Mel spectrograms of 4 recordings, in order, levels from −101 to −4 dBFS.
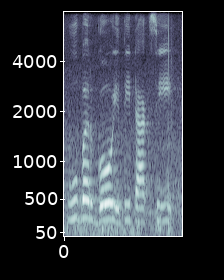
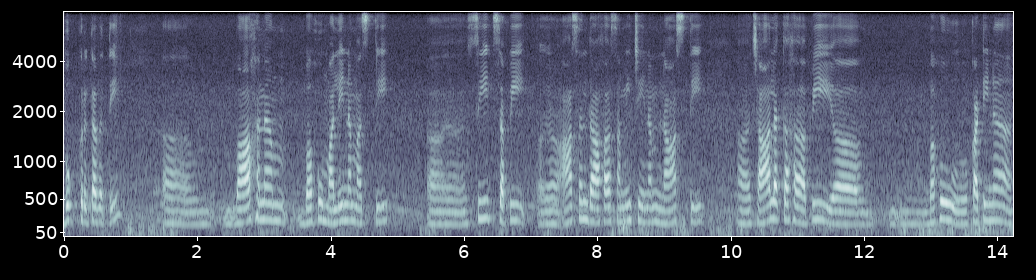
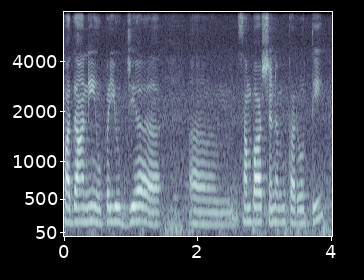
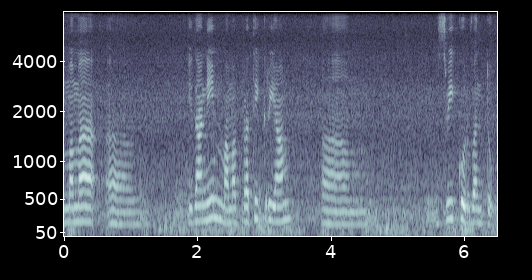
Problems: none marked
